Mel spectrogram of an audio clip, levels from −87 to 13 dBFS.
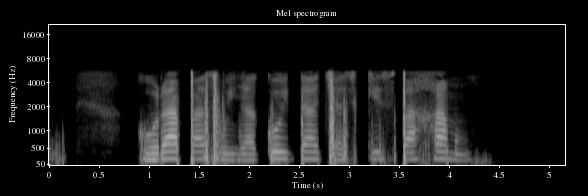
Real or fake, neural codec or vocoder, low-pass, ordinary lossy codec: real; none; 5.4 kHz; Opus, 64 kbps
